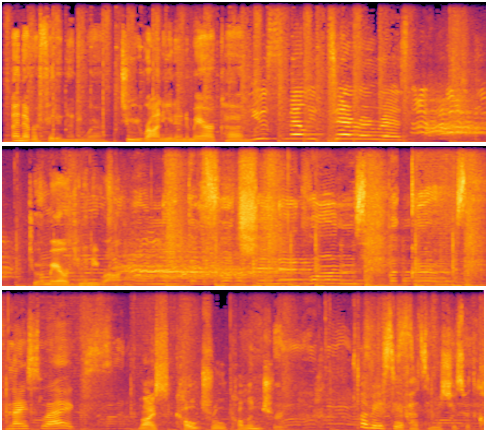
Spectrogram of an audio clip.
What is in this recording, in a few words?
persian version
